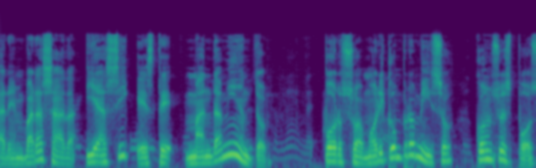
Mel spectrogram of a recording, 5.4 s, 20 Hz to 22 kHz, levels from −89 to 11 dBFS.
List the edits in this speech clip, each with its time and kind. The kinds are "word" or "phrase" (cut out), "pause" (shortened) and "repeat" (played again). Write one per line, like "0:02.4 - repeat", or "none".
0:01.3 - word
